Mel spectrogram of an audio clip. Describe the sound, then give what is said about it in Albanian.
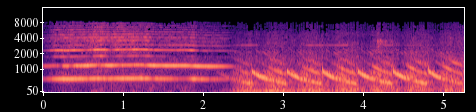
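A civil defense alarm siren sounding to mark the start of a public fire emergency simulation exercise in a northern town: a loud, steady multi-tone wail that abruptly switches to rapid, repeating falling sweeps that continue to the end. “Sinjali alarmit në veri të Mitrovicës ka shënuar sot fillimin e ushtrimit simulues publik të reagimit në rast të emergjencës së zjarrit nga ana e organizatës së ashtu quajtur Civil na Zaštita Mitrovic”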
